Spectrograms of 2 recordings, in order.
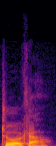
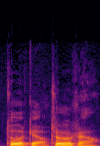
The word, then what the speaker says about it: Tuakau: but for the first 12 or 13 years, I lived in the little town of Tuakau. Tuakau.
